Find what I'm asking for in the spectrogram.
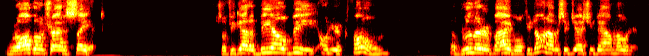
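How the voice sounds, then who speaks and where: High-voiced older man with an Arkansas accent. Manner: folksy, repeats points for emphasis. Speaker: Bible teacher. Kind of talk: teaching an online Bible class.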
